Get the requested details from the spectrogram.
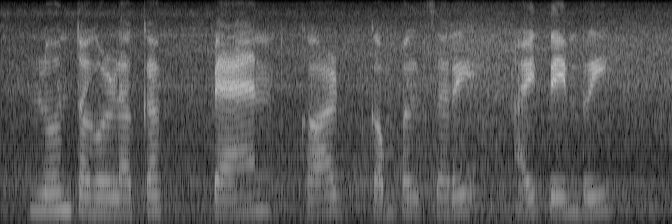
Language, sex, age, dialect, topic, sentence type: Kannada, female, 18-24, Central, banking, question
